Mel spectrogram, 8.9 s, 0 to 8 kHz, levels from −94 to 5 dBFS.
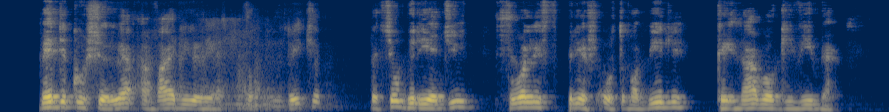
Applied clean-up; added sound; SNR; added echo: neural mask model DeepFilterNet 3.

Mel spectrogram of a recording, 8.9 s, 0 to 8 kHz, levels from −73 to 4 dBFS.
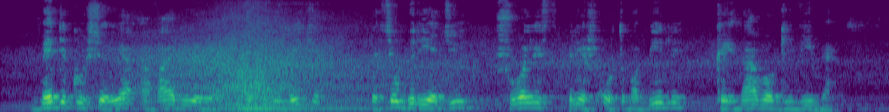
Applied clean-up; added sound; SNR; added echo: none; Car passing by; 9 dB; reverberation time 0.8 s.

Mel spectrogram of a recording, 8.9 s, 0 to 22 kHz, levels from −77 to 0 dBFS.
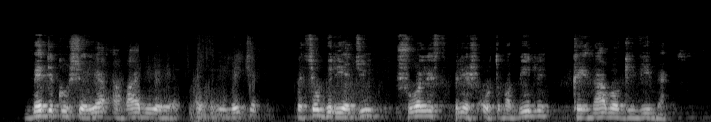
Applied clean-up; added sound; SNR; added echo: neural separator model SepFormer DNS4.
